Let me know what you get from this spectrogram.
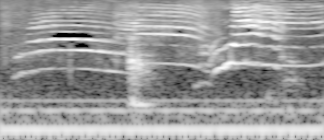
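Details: Feral kitten in a socialization room, one of a loud litter screaming in the morning: a long, high, rising cry, a short break, then a second bending, wavering cry, over a constant low hum.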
